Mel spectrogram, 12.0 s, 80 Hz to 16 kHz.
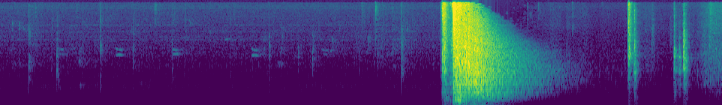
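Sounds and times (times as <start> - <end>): flintlock rifle gunshot: 7.4 - 9.2.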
